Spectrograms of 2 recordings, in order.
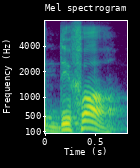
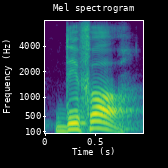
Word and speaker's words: دفاع: ادائیگی ہوگی رکابت، رکابت۔ دفاع، صحیح اس کو پڑھیں گے دفاع، دفاع، دفاع۔ چپکلش، صحیح ادائیگی اس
